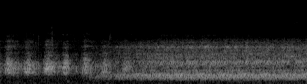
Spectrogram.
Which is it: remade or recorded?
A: recorded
